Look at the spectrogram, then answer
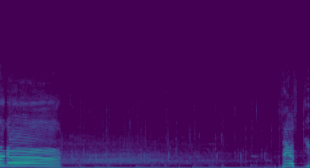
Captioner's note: crowd cheering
